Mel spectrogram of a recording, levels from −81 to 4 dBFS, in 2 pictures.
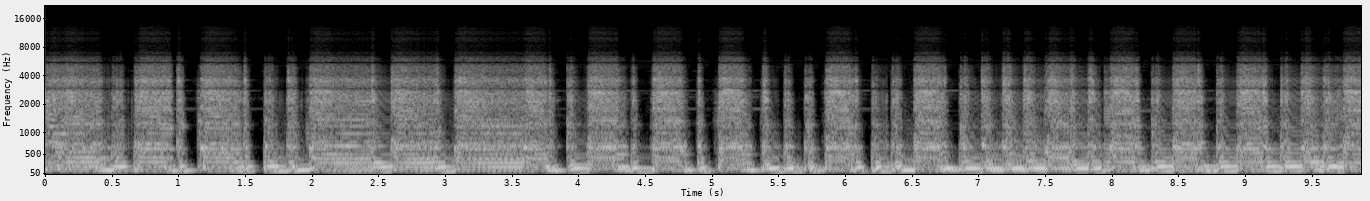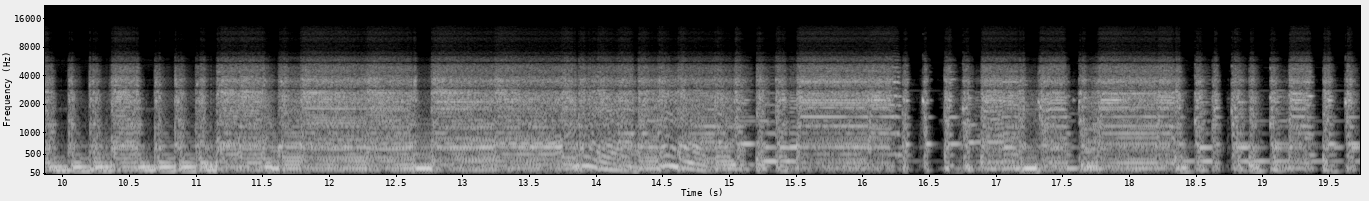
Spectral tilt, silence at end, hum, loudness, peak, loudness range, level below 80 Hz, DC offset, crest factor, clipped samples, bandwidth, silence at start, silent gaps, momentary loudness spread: -6 dB/octave; 0 s; none; -18 LUFS; -6 dBFS; 1 LU; -52 dBFS; under 0.1%; 12 dB; under 0.1%; 12.5 kHz; 0 s; none; 3 LU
